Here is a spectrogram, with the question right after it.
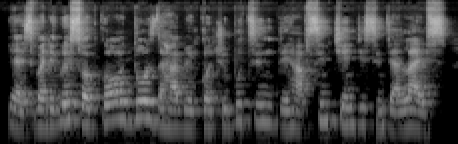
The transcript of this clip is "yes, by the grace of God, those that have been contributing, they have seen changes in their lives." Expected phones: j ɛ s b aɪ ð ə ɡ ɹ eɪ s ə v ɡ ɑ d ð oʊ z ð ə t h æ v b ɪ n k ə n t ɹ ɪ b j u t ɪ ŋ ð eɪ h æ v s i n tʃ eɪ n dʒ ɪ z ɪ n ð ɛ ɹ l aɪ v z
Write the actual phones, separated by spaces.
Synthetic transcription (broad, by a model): j ɛ s b aɪ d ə ɡ ɹ eɪ s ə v ɡ ɑ d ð oʊ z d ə t h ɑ v b ɪ n k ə n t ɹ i b j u t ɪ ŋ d eɪ h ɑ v s i n tʃ eɪ n dʒ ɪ s ɪ n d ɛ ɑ l aɪ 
